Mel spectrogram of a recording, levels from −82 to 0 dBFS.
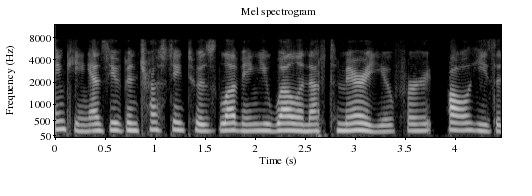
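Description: VoIP packet loss concealed by the speech codec at 2.61 s: a 20 ms gap, likely one lost frame, is extrapolated into a fading buzzy tone or noise lasting to 2.66 s.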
